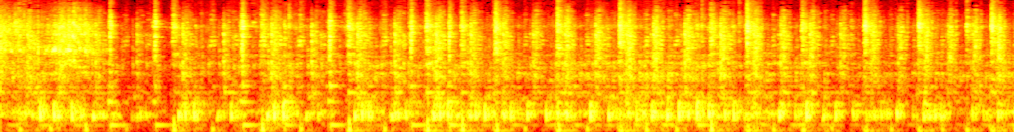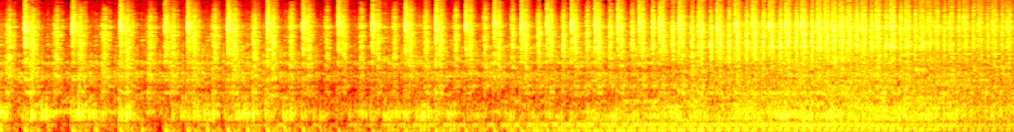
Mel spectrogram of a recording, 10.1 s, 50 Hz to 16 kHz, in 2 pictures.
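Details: $100 used generator, long sitting, with a rebuilt carburetor and a bad leak: sharp uneven firing pulses as it catches, then it settles into a steady, fuller running hum; it starts and runs normally.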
